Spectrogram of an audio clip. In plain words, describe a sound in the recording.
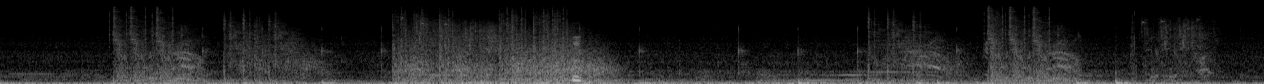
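Gunshots crack in a quick skirmish.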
